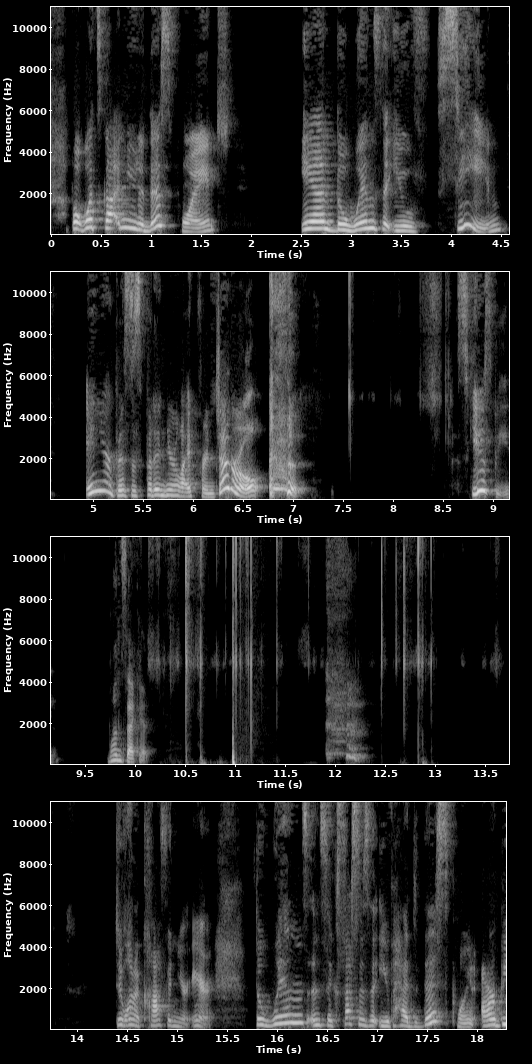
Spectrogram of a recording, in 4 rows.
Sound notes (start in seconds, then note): 6.8 coughs; 11.9 coughing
